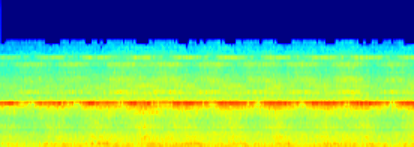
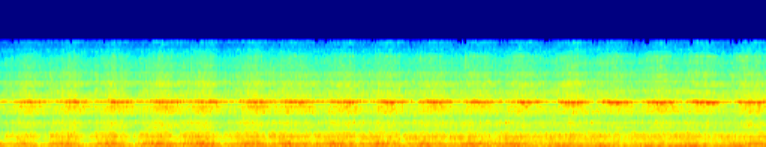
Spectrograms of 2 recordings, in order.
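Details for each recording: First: Bench brake lathe cutting a rotor: steady high-pitched squeal over the cutter's hiss, which is rotor vibration; a spring damper device minimized it and pinching it helped further. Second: Steady, unbroken hiss-and-whine from a bench brake lathe cutter working evenly all the way around a spinning brake rotor: consistent, normal cut; a skipping sound would mean the cut is not deep enough.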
